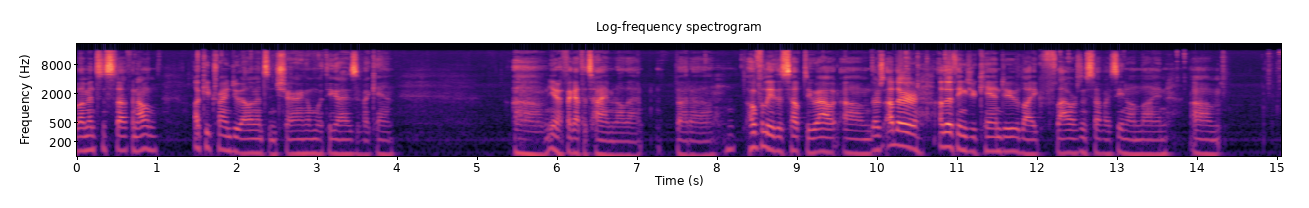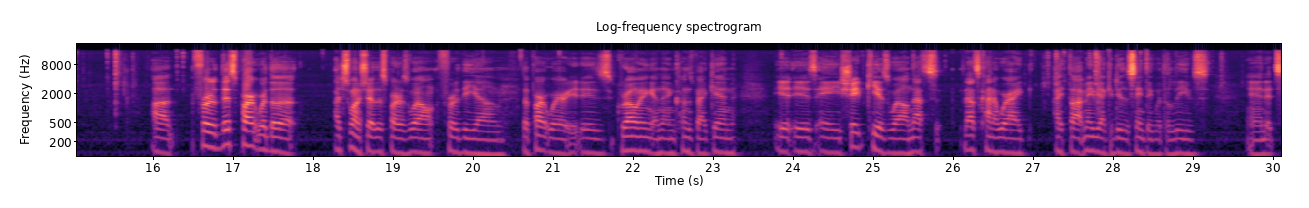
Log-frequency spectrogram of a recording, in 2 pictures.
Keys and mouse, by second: 9.4 middle click, 10.4 middle click, 10.7 alt+a, 12.4-15.2 drag, 15.2 middle click, 15.2-16.4 drag, 16.4-18.0 middle drag, 18.0-19.8 drag, 21.2-23.1 drag, 27.5 middle click, 28.6 middle click.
